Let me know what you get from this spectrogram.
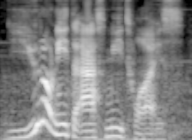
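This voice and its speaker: A woman plays through a visual novel in a bright, forceful voice that swings widely in pitch. She is teasing and giggly, switching between commentary and reading the text aloud, with game music behind her. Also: huge pitch swings, unhurried. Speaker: let's player.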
